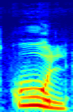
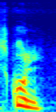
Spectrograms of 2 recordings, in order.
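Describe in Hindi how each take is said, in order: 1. स्वर ध्वनि लंबी खिंची हुई है। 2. स्वर ध्वनि छोटी है। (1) "हम बोलते स्कूल, जो हमारी ऊ की आवाज है या यू की आवाज है ये थोड़ी लंबी जा रही है" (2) "स्कूल ऐसे नहीं बोलते"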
